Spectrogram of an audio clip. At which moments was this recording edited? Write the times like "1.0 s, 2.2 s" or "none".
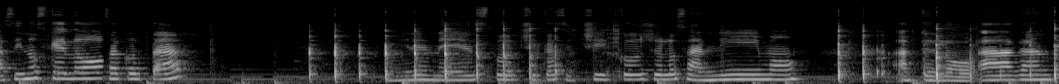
1.0 s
